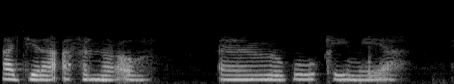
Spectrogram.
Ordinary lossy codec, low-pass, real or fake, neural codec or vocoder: AAC, 16 kbps; 10.8 kHz; real; none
